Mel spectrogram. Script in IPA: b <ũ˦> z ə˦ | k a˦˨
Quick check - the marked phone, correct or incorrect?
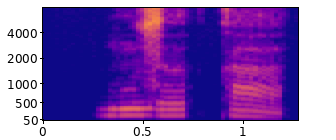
correct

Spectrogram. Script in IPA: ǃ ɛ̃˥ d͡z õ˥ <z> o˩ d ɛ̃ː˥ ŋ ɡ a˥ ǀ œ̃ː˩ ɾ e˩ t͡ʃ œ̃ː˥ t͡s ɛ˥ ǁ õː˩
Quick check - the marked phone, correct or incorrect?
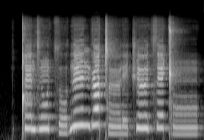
incorrect: t͡s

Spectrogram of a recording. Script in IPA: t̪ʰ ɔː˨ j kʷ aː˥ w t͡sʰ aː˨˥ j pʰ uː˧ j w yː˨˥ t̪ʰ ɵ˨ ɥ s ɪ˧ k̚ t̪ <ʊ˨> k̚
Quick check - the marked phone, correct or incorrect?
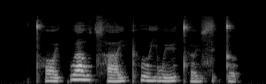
correct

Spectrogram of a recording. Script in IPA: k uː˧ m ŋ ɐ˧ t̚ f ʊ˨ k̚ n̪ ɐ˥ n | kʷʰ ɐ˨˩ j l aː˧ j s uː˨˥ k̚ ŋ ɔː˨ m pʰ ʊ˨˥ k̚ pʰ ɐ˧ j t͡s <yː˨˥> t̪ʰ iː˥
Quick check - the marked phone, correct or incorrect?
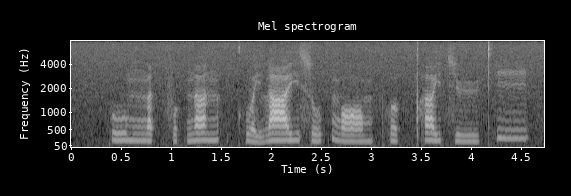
incorrect: yː˨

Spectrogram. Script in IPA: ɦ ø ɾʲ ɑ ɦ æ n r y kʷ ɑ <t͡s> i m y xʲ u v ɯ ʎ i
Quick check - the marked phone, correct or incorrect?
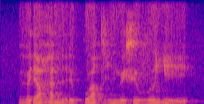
incorrect: dʱ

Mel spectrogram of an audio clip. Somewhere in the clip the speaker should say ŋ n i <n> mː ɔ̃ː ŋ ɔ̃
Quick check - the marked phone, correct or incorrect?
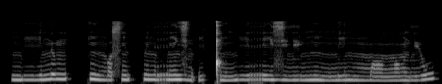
correct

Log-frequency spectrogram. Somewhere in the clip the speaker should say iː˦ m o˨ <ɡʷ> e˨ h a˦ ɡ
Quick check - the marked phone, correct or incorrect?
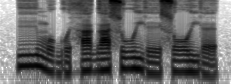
correct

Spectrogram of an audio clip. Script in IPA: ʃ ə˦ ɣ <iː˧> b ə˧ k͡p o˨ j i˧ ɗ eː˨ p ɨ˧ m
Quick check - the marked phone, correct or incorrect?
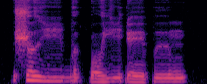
correct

